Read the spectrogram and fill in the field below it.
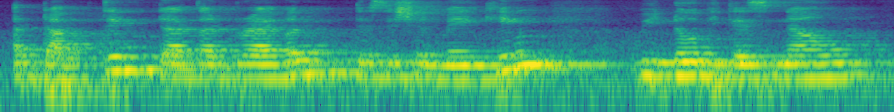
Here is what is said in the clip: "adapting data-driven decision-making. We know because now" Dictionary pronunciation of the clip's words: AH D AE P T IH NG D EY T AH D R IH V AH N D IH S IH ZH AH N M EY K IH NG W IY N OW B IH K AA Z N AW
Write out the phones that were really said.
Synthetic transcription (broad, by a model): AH D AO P T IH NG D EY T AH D R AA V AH N D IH S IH SH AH N M EY K IH NG W IY N OW B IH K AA S N AW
